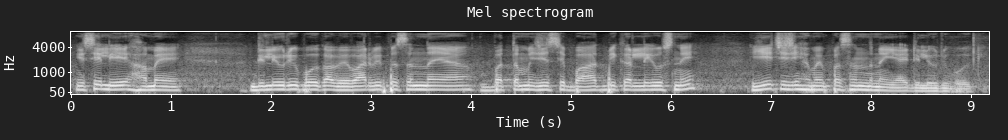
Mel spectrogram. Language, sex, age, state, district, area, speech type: Hindi, male, 18-30, Rajasthan, Nagaur, rural, spontaneous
